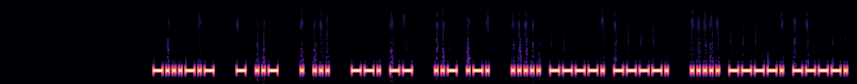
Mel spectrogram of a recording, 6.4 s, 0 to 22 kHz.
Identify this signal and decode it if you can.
Morse code, heard as a keyed tone, about 53 wpm, 650 Hz. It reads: <BK> TU ES GM UR 599 599
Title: SOTA QSO Practice 50wpm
